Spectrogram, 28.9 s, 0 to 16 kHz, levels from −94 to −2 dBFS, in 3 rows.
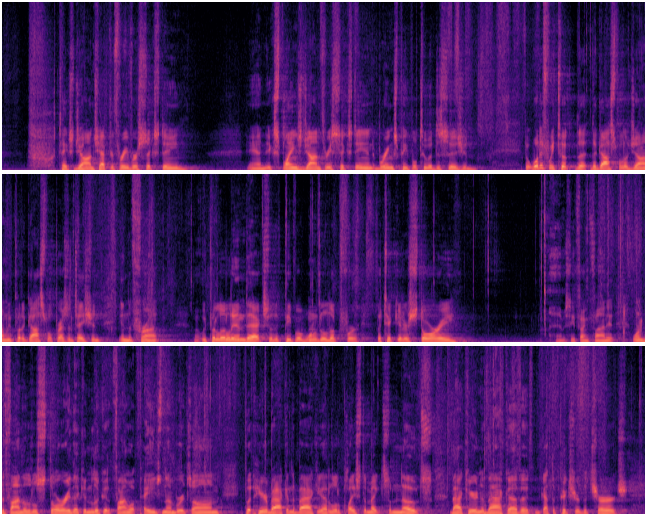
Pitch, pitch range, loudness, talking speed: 135 Hz, 130-140 Hz, -30 LUFS, 220 wpm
